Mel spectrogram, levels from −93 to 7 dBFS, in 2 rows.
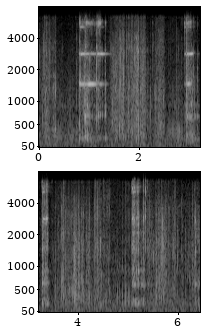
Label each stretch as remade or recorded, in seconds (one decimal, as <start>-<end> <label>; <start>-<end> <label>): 0.0-6.4 recorded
